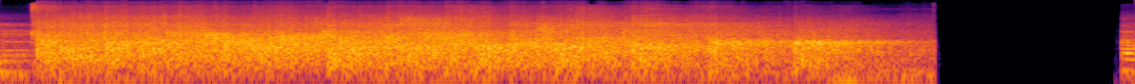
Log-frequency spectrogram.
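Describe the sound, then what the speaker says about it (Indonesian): Classroom applause from a group of students, a dense steady clapping close by that holds for about four and a half seconds, then cuts to silence before a brief return at the end. "Aplaus dulu untuk kita hari ini."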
